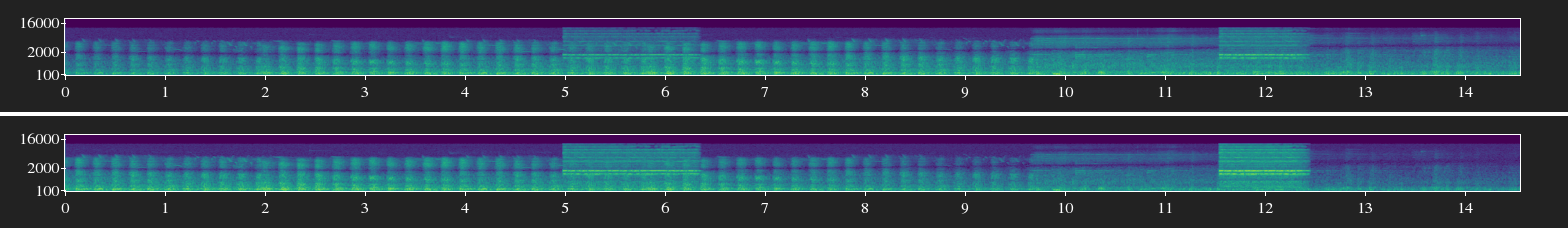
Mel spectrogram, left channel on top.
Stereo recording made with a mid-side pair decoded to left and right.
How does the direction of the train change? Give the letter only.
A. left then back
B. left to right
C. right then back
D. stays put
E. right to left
E.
